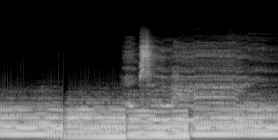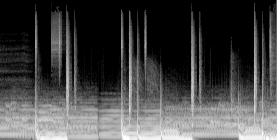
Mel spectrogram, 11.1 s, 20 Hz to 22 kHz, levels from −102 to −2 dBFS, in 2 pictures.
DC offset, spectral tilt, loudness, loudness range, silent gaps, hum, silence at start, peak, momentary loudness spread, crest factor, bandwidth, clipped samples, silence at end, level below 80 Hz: under 0.1%; -7 dB/octave; -18 LUFS; 11 LU; none; none; 0 s; 0 dBFS; 14 LU; 14 dB; 10.5 kHz; under 0.1%; 0 s; -16 dBFS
